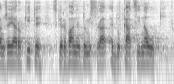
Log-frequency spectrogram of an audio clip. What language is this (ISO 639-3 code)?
pol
